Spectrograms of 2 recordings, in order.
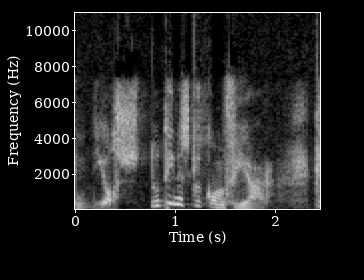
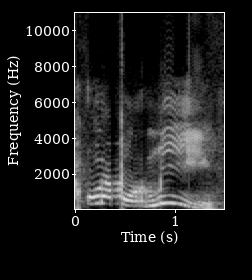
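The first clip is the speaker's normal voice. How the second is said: mock request; 12 semitones higher, slower than usual. Mimicking people asking prayer.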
